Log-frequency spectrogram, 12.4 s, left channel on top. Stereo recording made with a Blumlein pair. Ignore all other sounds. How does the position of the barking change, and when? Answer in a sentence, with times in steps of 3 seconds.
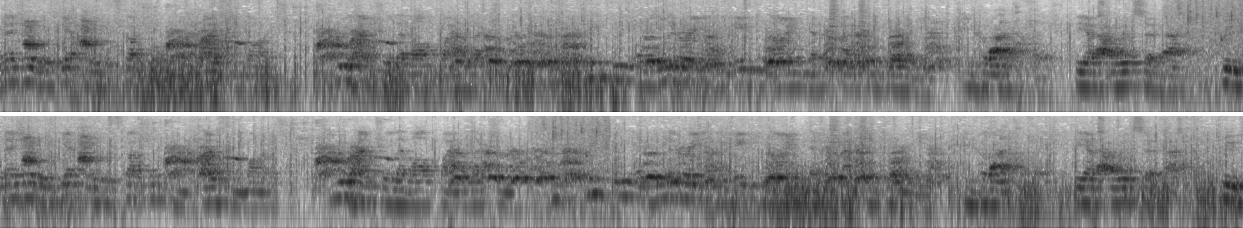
In this clip you hear the barking on the right from 0 s, in the centre from 6 s and on the left from 9 s.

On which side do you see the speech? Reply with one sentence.
You can hear the speech in the centre.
